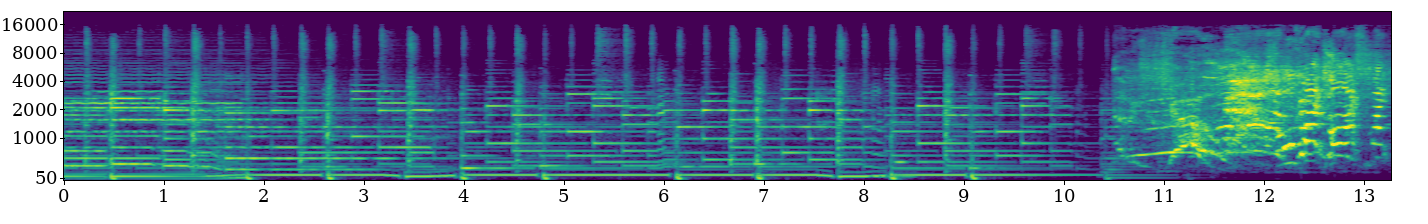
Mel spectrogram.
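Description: children shouting

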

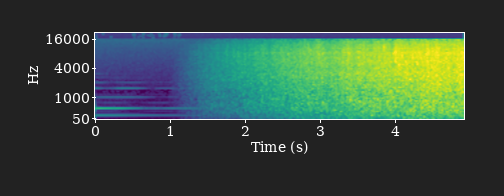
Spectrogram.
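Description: water rushing

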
